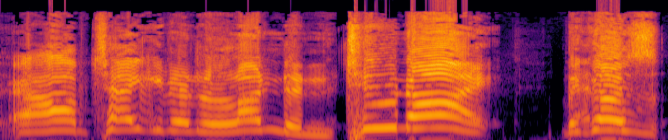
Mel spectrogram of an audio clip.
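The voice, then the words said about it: Put-on British accent. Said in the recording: “That's a better accent than she did.”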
